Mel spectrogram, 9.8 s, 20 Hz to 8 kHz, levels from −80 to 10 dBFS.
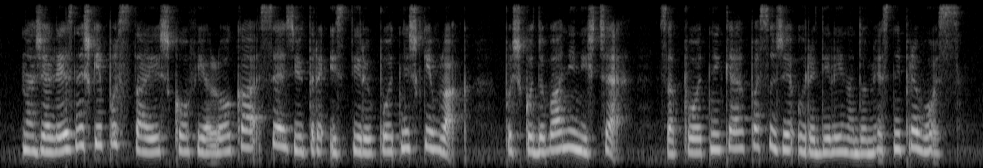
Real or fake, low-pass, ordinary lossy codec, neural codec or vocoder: real; 7.2 kHz; none; none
